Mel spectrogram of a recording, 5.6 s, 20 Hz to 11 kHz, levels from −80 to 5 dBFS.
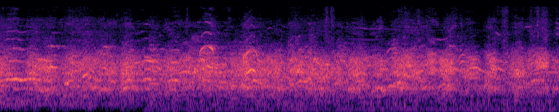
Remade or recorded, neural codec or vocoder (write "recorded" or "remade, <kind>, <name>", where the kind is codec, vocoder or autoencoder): recorded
